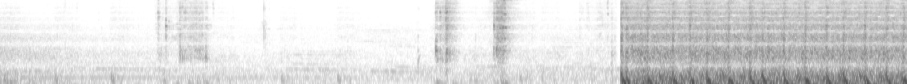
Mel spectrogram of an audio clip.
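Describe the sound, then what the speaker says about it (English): Gunfire from a BGMI battle-royale esports match: after a few quiet seconds with scattered faint clicks, a loud, continuous automatic spray of rapid shots suddenly erupts and holds to the end. "One single spray, and AKOP eliminates all of them!"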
